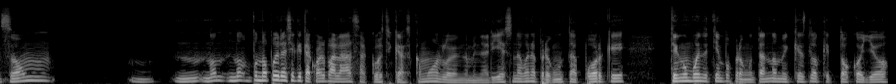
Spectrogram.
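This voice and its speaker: A man with a Mexican accent at a fairly quick pace, lively intonation, on a very clean, dry, close recording with no echo and a silent background. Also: medium pitch for a man. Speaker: musician. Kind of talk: casual chat.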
